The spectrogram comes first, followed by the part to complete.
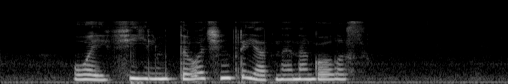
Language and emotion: Russian, positive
